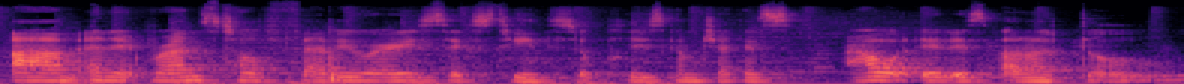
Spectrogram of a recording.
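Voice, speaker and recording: A woman's voice: lowish voice, flat delivery, moderate pace, a bit bright, faint music behind. A woman who acts and stage manages, chatting casually to podcast listeners as she makes a plug. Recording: roomy echo with faint noise.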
